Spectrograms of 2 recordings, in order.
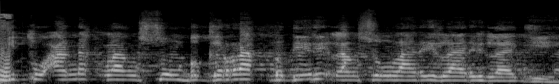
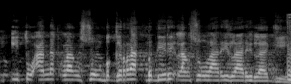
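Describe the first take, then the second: First: Drawn out, savoring each word; slow dramatic retelling. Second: Said in the usual way. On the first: A narrator's reading. Preacher retells to the congregation how the child rose, slow and awed. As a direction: linger on the miracle with awe.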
